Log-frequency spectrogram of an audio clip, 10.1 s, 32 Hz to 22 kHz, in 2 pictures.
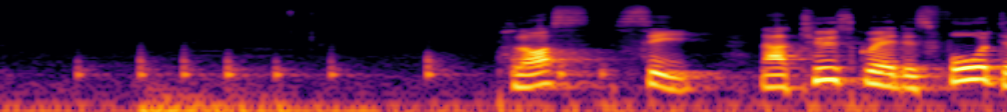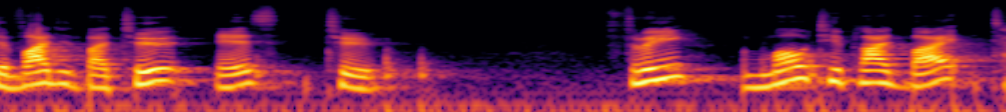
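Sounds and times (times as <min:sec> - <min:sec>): marker pen writing on whiteboard: 0:00.0 - 0:03.4, 0:06.3 - 0:07.5.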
